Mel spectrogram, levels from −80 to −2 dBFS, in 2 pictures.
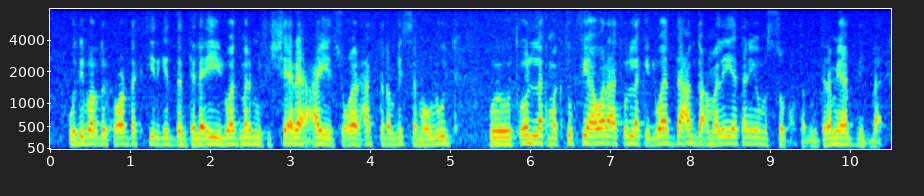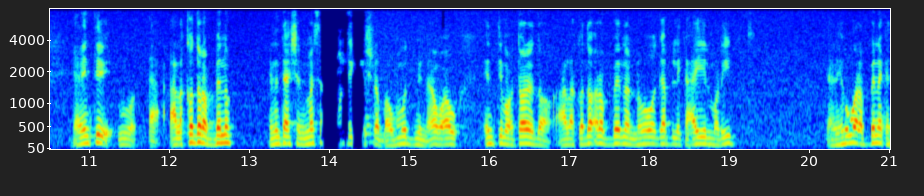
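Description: From 13.88 to 14.47 s the talker's speech drops sharply, very deeply at its lowest point, likely speech suppressed in double talk as the echo canceller attenuated everything. From 14.48 to 14.55 s a brief, faint second voice appears well below the talker, likely the other side's voice leaking through as residual loudspeaker echo.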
